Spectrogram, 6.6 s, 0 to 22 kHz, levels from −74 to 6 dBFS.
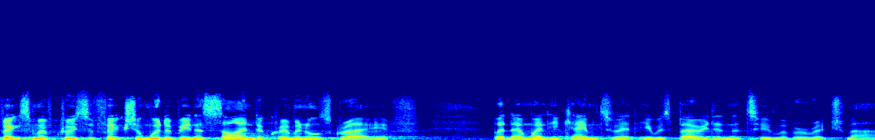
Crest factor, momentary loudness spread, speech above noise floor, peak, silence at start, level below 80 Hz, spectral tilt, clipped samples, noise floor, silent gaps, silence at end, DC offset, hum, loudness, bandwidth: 20 dB; 9 LU; 31 dB; -8 dBFS; 0 s; -80 dBFS; -5 dB/octave; under 0.1%; -58 dBFS; none; 0 s; under 0.1%; none; -28 LUFS; 7.8 kHz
